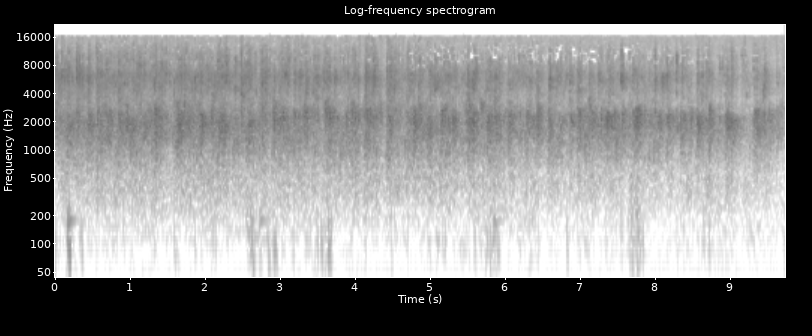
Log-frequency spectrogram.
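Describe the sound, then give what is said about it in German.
Sustained audience applause at the end of a 42-minute presentation, a dense steady wash of many hands clapping for the full length, loud and even with no voices breaking through. “Ja, das ist jetzt so halb im Applaus untergegangen.”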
